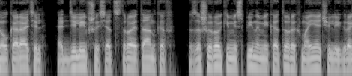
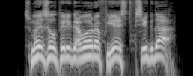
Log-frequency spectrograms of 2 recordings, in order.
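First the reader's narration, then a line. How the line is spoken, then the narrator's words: Grandiose shout. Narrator (Russian): пафосно выкрикнул стоявший рядом с карателем Прайм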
